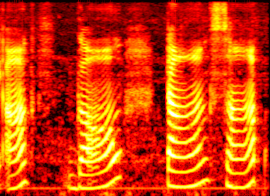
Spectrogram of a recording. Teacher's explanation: अनुनासिक का उच्चारण नाक और मुंह से किया जाता है।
